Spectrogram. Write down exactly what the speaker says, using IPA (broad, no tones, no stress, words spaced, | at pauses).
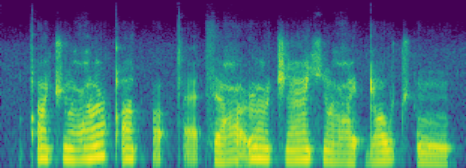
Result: qʼũt͡ʃũʕɔ̃ɭ qʼɔ̃t͡sʼɔ̰ʔtʼæ̰t͡sə ʕɔ̰ɭɔ̃ɭt͡ʃæ̃ çõʕeʔɖɔw t͡ʃʼũ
